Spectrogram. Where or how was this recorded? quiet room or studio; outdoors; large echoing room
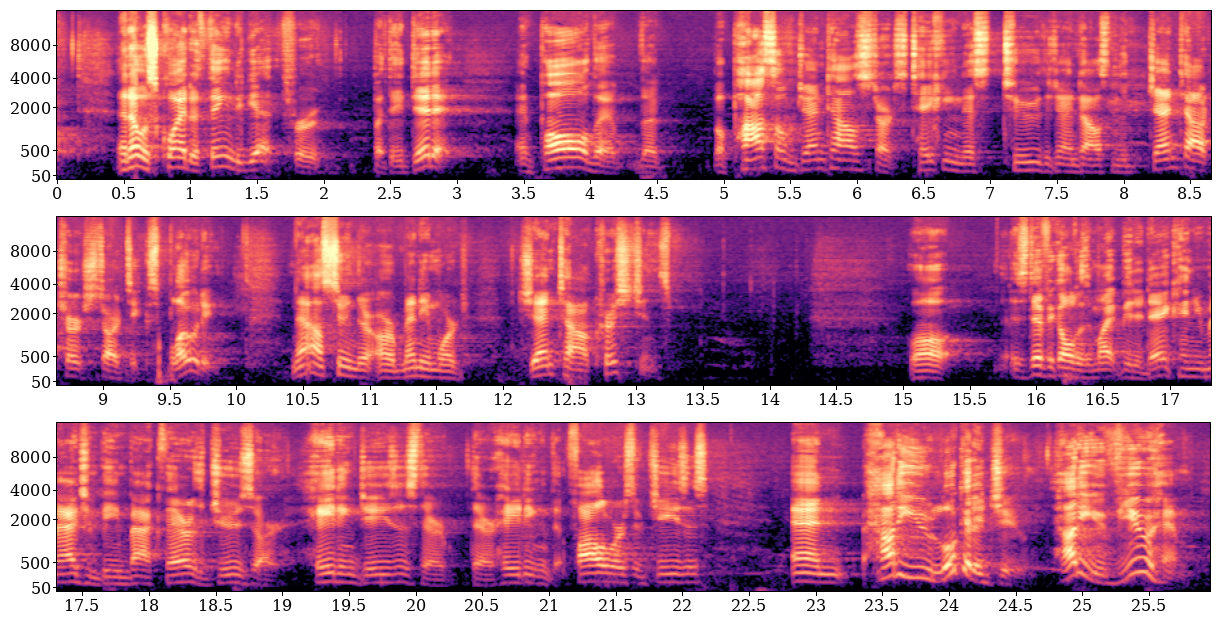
large echoing room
